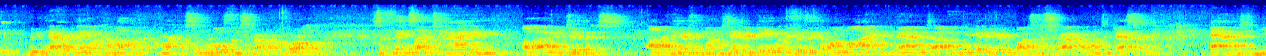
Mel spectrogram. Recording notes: Recorded at Vidfest, in Vancouver, Canada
